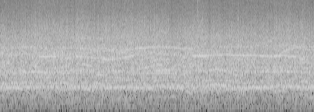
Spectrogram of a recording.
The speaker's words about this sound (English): I mean, I've never seen anything like it outside of a World Series. I haven't either. And we're in an enemy ballpark, and they're standing cheering Schmidt, the pitcher.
